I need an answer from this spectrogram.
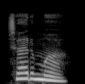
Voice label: "ಚರ್ಮಿ", Kannada

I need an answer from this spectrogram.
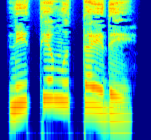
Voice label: "ನಿತ್ಯಮುತ್ತಯ್ದೆ", Kannada

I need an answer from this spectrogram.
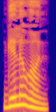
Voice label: "ಗೆಲವಾನ್", kannada

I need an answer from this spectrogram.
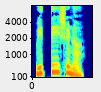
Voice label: "ವಾತಾಶನ", Kannada

